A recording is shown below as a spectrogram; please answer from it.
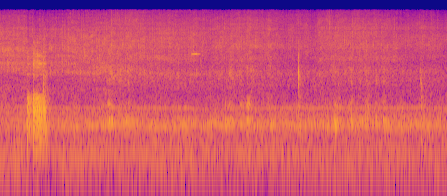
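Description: Masala for a dry jackfruit sabzi sizzles softly in a pan, a low continuous fry with a sharp clatter early on and a few light stirring knocks scattered through.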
